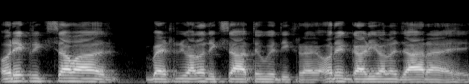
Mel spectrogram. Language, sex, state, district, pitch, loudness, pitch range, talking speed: Bhojpuri, male, Uttar Pradesh, Deoria, 125 Hz, -15 LUFS, 115-135 Hz, 240 wpm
